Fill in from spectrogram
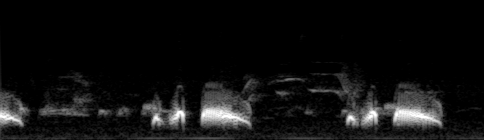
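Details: Decoy spotted dove singing the 'thổ' voice to attract other doves: low soft notes, then two full phrases of paired short coos ending in a long, downward-sliding coo.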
